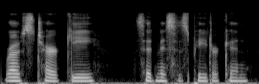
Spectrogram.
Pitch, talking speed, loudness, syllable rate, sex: 160 Hz, 115 wpm, -21 LUFS, 3.8 syllables/s, female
